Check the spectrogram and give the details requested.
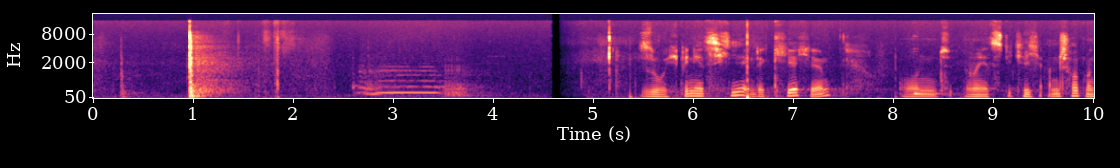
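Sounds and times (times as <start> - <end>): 
wooden church door banging: 1.0 - 1.4
wooden church door creaking as it swings: 2.6 - 4.0
speech: 5.5 - 10.0.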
